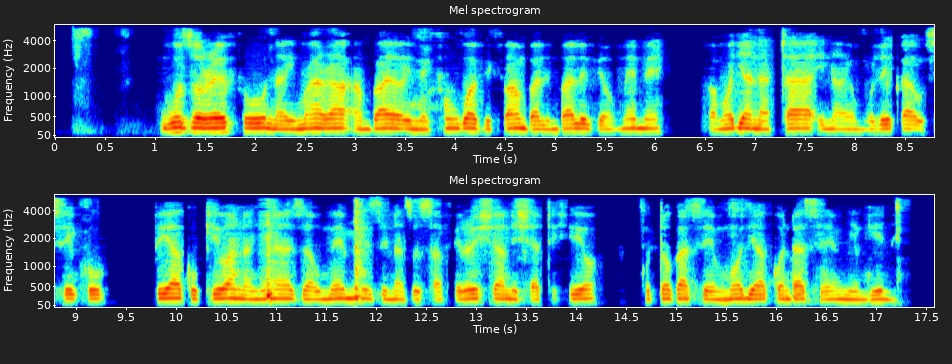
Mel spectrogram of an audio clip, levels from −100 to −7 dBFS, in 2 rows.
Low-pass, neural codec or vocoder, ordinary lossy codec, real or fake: 5.4 kHz; codec, 16 kHz, 4 kbps, FunCodec, trained on LibriTTS, 50 frames a second; AAC, 24 kbps; fake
